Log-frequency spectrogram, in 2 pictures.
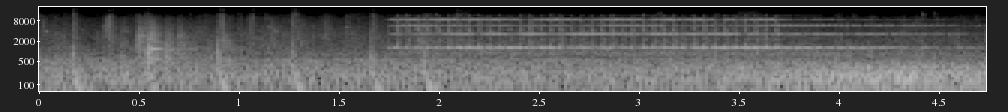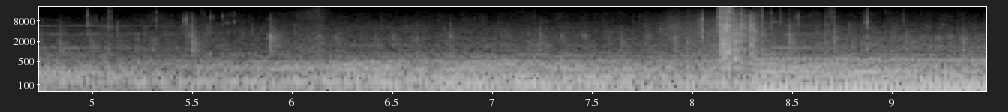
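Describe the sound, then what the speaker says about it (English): Payphone ringing in the video game Alan Wake 2, set at the edge of a plaza: a repeated electronic telephone ring sounds out clearly over a low ambient game soundscape, with no voices. "The payphone at the edge of the plaza was ringing again."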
